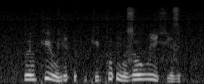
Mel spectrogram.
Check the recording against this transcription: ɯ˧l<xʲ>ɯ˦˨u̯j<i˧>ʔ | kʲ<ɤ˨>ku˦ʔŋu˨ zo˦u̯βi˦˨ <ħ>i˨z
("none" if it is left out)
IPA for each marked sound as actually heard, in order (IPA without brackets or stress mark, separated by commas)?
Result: kʲ, i˧, ɯ˨, ç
